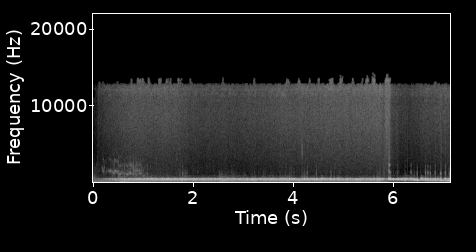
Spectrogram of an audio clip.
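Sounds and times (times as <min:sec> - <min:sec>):
slowly falling tone in a marsquake seismic signal: 0:00.0 - 0:05.2
marsquake seismic signal played as a low rumbling drone: 0:00.0 - 0:07.1.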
